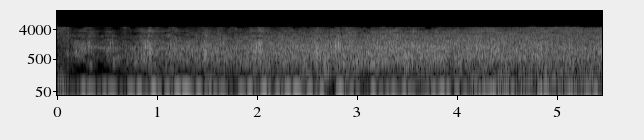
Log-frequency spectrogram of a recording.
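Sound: river water flowing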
